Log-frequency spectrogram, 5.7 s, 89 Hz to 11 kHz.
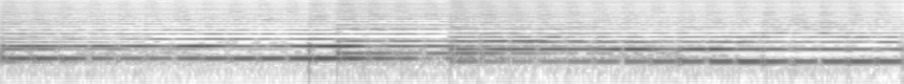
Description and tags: Texas Ranger 004
Electric dulcimer kind of synth part
thin, electronica, high, synth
